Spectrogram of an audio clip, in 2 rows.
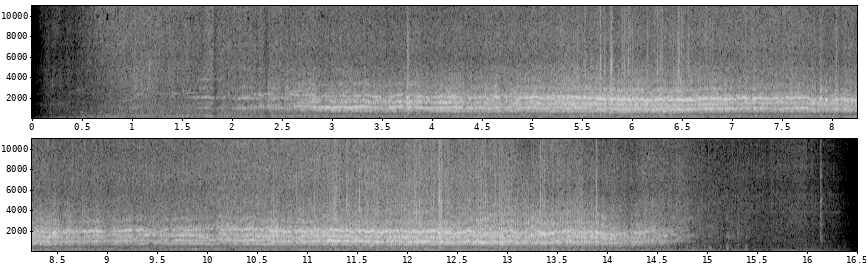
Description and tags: Chrysler LHS tire squeal 04 (04-25-2009)
4 of 4. Sound of the tires squealing as I drive my car round the microphone a couple of times. Some distortion is present in the recording. Car is a 1996 3.5L V6 Chrysler LHS. Recorded with a Rode NTG2 into a Zoom H4.
car, screech, skid, speed, squeal, tire, tyre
